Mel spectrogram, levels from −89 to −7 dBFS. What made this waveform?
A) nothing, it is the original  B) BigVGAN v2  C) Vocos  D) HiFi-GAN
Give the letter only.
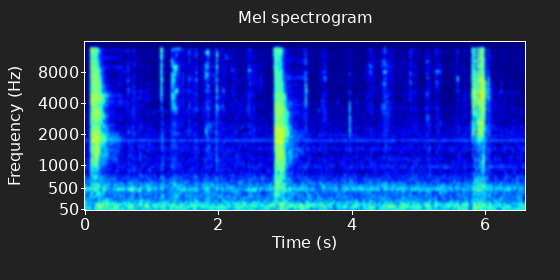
A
